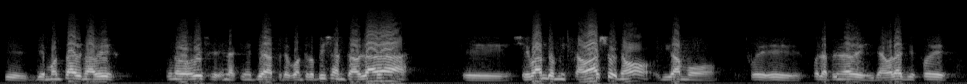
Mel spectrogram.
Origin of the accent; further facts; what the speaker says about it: Cañuelas, Buenos Aires Province, Argentina; A mí tocó representar, bueno, a mi pueblo Cañuela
